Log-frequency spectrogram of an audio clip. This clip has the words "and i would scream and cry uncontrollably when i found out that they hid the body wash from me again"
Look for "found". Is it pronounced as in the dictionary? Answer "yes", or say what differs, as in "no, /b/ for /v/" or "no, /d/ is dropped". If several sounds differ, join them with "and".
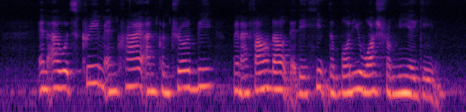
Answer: yes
